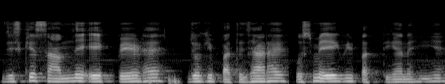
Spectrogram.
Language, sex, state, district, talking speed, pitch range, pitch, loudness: Hindi, male, Bihar, Gopalganj, 200 wpm, 130-145 Hz, 135 Hz, -23 LUFS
